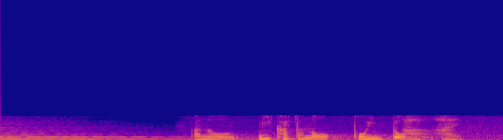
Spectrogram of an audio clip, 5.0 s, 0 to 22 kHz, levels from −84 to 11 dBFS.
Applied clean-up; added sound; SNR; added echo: none; none; none; none.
